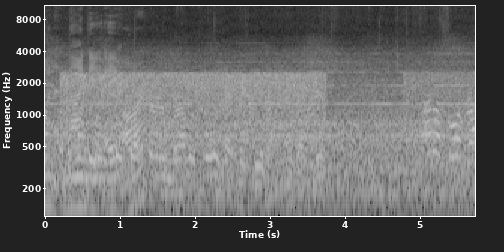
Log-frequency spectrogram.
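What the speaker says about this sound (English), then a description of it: "our next arrival is JetBlue 683 coming in from Boston" A JetBlue Embraer E190 jet arrives at Raleigh-Durham airport, a steady engine drone and hum running beneath talking voices and radio chatter, holding level before easing slightly.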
